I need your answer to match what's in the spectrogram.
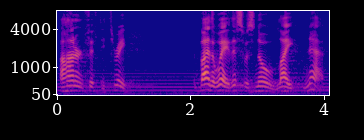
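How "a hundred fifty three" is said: scripture reading. Acted. Pastor reading the Gospel to the congregation, solemn reading. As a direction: read the passage aloud with reverence.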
